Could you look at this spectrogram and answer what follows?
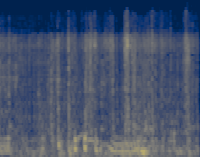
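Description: A pigeon coos close by in a short, soft burbling phrase, with faint background noise and no talking.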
